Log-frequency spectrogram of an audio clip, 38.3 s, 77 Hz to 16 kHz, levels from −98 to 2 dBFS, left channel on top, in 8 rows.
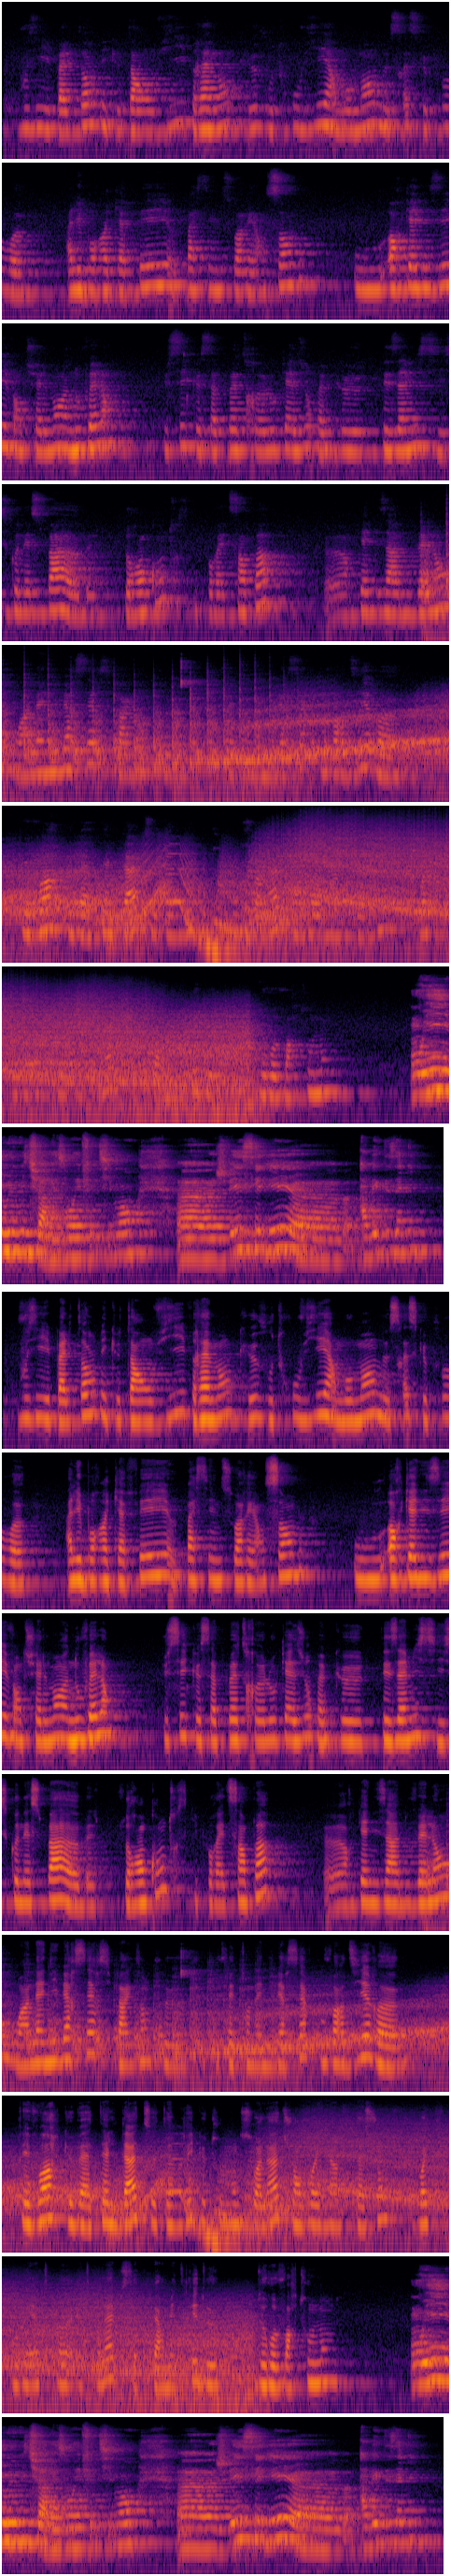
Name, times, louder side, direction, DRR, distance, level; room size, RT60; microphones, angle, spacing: voice 1, 0.2-5.1 5.5-8.1 8.6-10.8 11.3-15.4 15.7-16.2 16.6-17.3 17.8-21.1 21.6-23.5 24.1-28.6 28.8-30.0 30.4-31.1 31.4-32.4, right 7 dB, 75° right, 16 dB, 0.3 m, -37 dB
sound 1, 18.8-31.4, left 1 dB, 80° left, 1.3 m, -40 dB
voice 2, 33.1-38.0, equal, 10° left, 2 dB, 0.9 m, -34 dB
10.5 x 5.7 x 3.3 m, 1.0 s
head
